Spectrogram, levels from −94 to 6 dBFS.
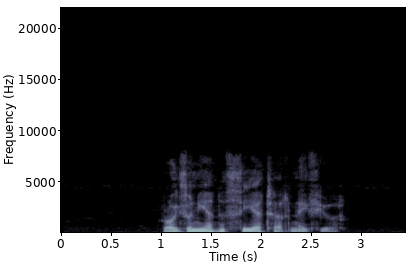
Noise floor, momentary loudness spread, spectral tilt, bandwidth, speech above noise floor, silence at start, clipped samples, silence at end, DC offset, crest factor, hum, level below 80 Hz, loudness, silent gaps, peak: -82 dBFS; 14 LU; -7.5 dB/octave; 8 kHz; 51 dB; 1.05 s; under 0.1%; 0.7 s; under 0.1%; 18 dB; none; -60 dBFS; -32 LUFS; none; -16 dBFS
